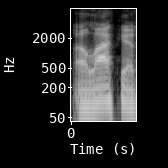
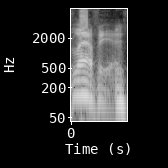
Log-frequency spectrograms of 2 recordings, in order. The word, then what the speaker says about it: Lafayette: down here, it's Lafayette, which is okay. It's Lafayette unless you're speaking in French, and it's Lafayette. Lafayette. So if you're going to speak in French, it's okay, but otherwise it's Lafayette.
